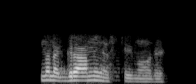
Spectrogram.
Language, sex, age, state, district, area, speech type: Sanskrit, male, 18-30, Bihar, East Champaran, urban, conversation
